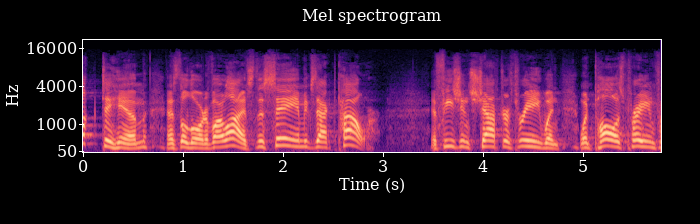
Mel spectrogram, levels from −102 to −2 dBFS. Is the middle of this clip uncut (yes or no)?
yes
